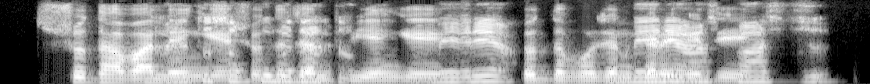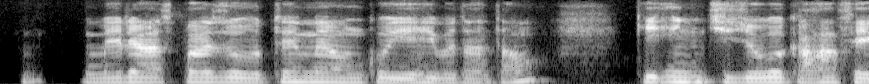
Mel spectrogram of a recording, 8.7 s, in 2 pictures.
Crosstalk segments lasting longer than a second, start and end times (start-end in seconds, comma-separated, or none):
0.7-2.5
